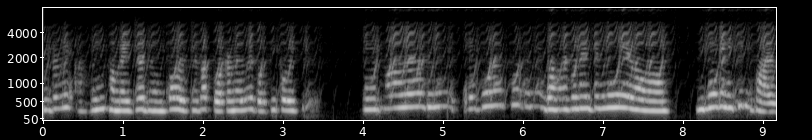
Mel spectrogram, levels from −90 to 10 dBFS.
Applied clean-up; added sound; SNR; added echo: neural mask model DeepFilterNet 3.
